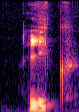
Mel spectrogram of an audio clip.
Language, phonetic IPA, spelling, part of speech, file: Belarusian, [lʲik], лік, noun, Be-лік.ogg
- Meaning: 1. number (an element of one of several sets: natural numbers, integers, rational numbers, etc.) 2. count (the act of counting or tallying a quantity) 3. number (quantity)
